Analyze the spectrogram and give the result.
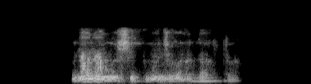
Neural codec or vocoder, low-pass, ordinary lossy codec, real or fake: vocoder, 22.05 kHz, 80 mel bands, HiFi-GAN; 5.4 kHz; Opus, 16 kbps; fake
